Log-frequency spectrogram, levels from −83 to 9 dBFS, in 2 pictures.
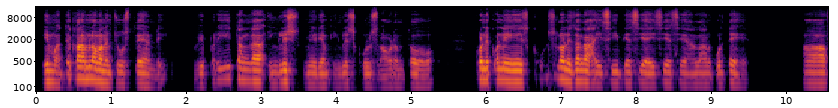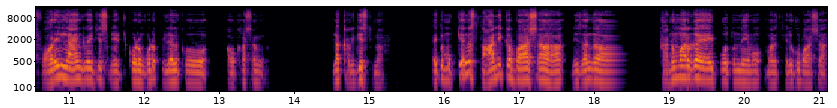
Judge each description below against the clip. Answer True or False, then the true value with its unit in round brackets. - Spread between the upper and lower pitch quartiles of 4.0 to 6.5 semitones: True (4.6 semitones)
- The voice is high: False (145 Hz)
